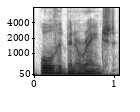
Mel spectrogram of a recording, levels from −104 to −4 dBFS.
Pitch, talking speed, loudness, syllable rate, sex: 95 Hz, 225 wpm, -15 LUFS, 6.7 syllables/s, male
